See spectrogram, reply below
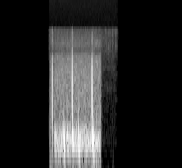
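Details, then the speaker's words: Needle EMG recording: faint, regular sharp clicks over soft crackle, each fiber discharging at its own steady rhythm and described as rain on a tin roof; fibrillation potentials indicating denervated or unstable muscle fibers. "cosa que pueden ver acá es que es regular, siempre está descargando en el mismo lugar en las otras, digamos que en su propio ritmo y digamos que lo describen como un ruido de lluvia sobre tejado en ojalata, o sea, imagínese un lluvia en teja de zinc, básicamente."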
